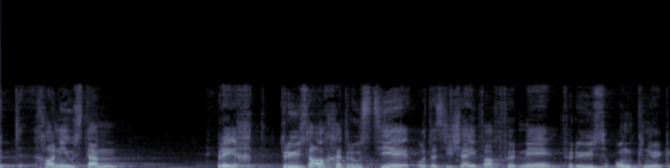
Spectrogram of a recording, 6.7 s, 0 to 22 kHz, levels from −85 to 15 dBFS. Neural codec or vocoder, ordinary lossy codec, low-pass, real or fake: none; none; 10.8 kHz; real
